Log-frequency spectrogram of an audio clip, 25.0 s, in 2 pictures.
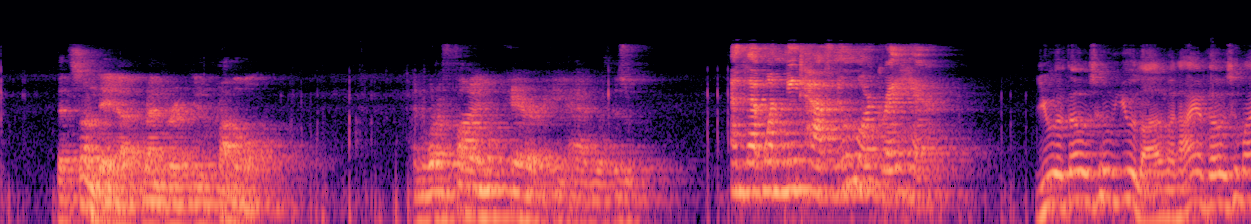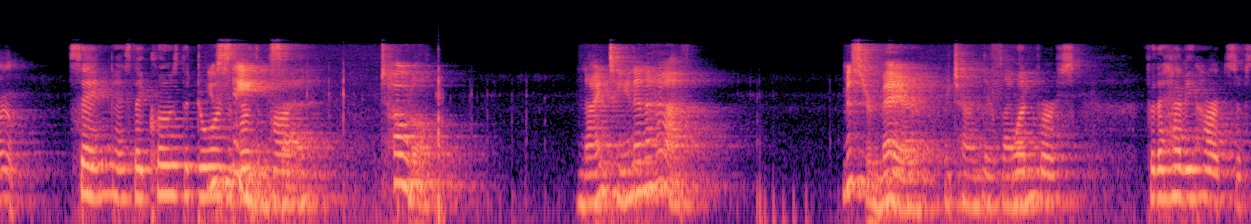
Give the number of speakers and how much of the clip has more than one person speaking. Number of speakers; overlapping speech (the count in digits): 6, about 7%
